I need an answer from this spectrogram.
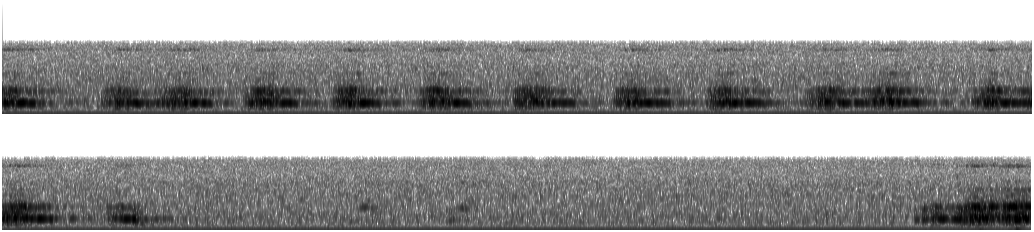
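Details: Howler monkey in Cahuita, Costa Rica, giving a steady series of throaty pulsed howls for about six seconds, then silence before the calling resumes briefly at the end.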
